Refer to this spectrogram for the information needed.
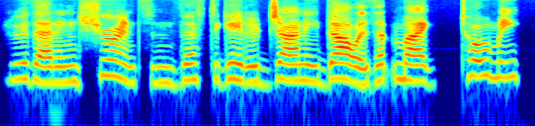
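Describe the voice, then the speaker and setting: A woman's voice: on the high side, a little fast, a bit bright, smooth, dry recording, lightly acted. An actress playing a frightened young woman caught up in a crime in a 1950s radio drama, pleading and panicky. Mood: tense.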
